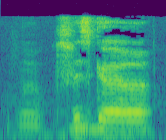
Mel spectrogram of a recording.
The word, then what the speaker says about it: Disgaea: Disgaea. – Yes. – Disgaea.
